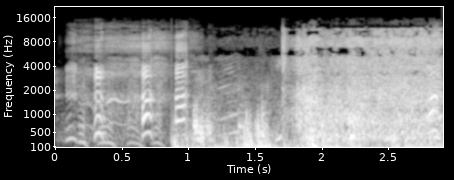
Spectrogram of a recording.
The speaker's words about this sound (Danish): En maveblasker.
